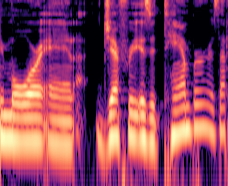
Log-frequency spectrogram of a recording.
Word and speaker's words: Tambor: And it stars Demi Moore and Jeffrey, is it Tambor?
